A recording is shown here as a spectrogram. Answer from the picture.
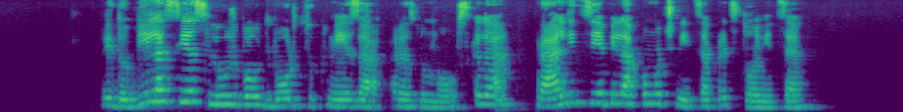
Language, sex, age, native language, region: Slovenian, female, 30-49, Slovenian, Southeast Slovenia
